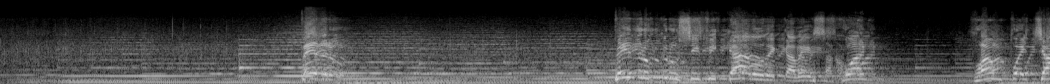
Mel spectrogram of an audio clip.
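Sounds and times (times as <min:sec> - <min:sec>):
audience clapping hands: 0:00.0 - 0:08.0
speech: 0:03.0 - 0:03.6, 0:06.2 - 0:08.8, 0:09.7 - 0:10.4.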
